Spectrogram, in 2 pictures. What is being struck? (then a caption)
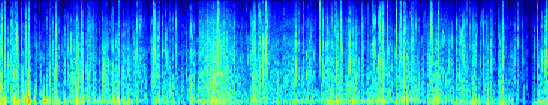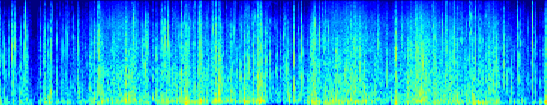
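Foil-lined plastic crisp packet. Fingertips crinkle and roll the thin foil-lined plastic film of a large Walkers sharing-bag crisp packet. The result is a dense, continuous crackling and rustling that spans low body to bright highs, with a brief quieter dip around the middle before it resumes.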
